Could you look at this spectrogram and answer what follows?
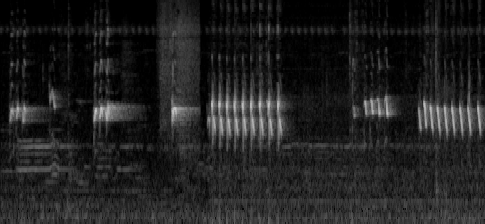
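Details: Sooty-headed bulbul female calling to the male, a series of bright chattering bursts: quick rapid-fire trills and short rising notes, in groups of about five to ten pulses separated by brief pauses.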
